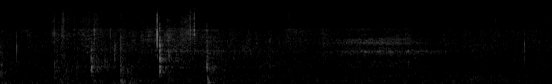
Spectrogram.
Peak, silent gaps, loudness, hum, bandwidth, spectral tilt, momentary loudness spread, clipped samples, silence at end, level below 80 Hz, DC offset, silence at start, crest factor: -16 dBFS; none; -50 LUFS; none; 16 kHz; 0 dB/octave; 14 LU; under 0.1%; 0 s; -78 dBFS; under 0.1%; 0 s; 38 dB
